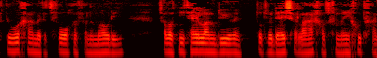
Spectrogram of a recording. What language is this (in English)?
Dutch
